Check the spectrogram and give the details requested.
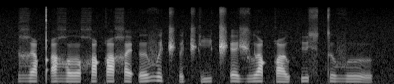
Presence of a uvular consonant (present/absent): present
